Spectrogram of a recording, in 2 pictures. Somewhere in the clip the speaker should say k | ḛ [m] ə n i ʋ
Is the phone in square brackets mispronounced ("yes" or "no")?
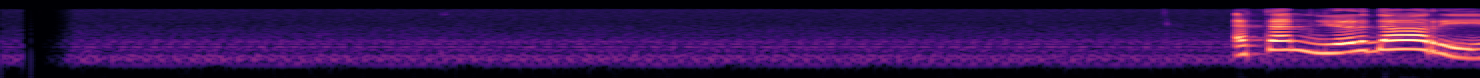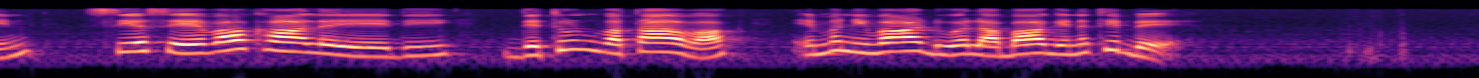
no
